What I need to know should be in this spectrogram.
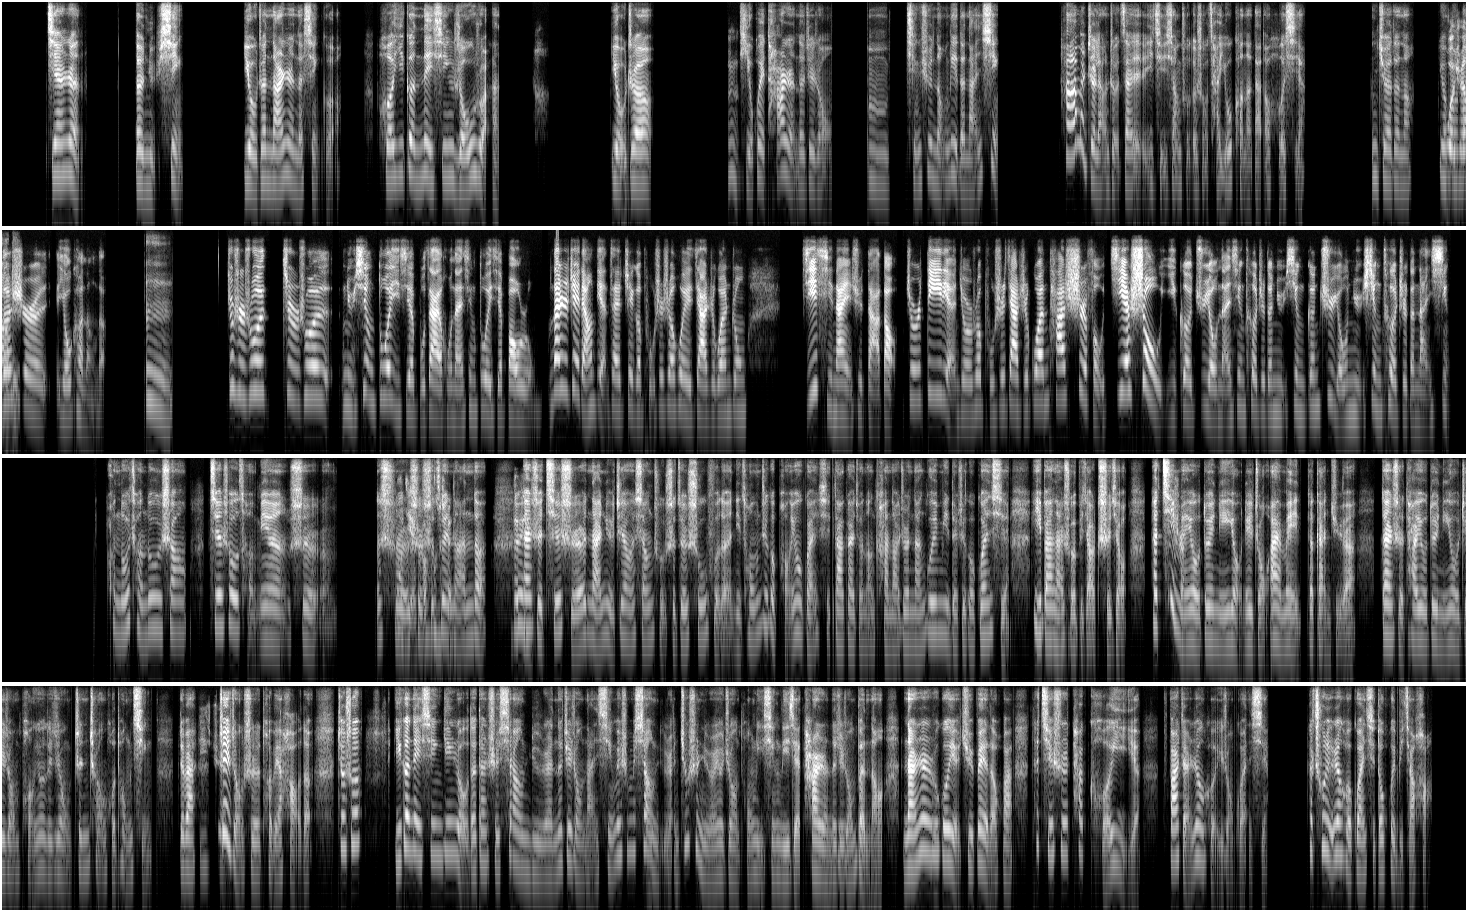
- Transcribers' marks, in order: other background noise; laughing while speaking: "我觉得，对"
- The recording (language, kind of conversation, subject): Chinese, advice, 我怎样才能让我的日常行动与我的价值观保持一致？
